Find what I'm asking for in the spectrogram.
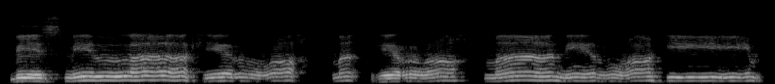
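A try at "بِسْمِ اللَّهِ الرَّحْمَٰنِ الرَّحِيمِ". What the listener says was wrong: Kurang mengalir di him. Him. Di himnya kurang mengalir. Bismillahirrahmanirrahim.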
